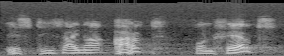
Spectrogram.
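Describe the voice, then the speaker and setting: A man's voice: on the high side, expressive, extremely slow, in a large hall. A man voicing a tearful young bride at her wedding, asking pleading questions.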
